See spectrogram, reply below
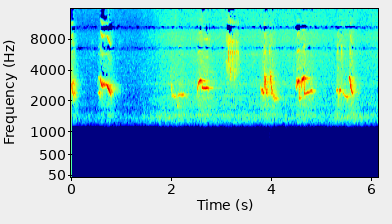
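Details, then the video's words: American robin in a backyard tree late in the evening, calling to robins in the area: soft whistled phrases with gaps, over a faint hiss of background noise. "American Robin Evening Call"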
